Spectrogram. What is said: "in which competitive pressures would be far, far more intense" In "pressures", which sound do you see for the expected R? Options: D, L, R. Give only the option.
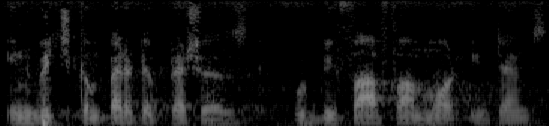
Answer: R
